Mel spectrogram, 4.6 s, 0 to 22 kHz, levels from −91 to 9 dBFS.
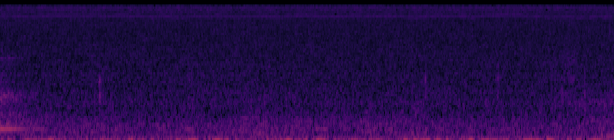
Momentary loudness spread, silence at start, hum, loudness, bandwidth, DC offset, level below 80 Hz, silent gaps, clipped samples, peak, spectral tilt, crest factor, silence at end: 1 LU; 0 s; none; -58 LUFS; 19 kHz; under 0.1%; -68 dBFS; none; under 0.1%; -42 dBFS; -2.5 dB/octave; 14 dB; 0 s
